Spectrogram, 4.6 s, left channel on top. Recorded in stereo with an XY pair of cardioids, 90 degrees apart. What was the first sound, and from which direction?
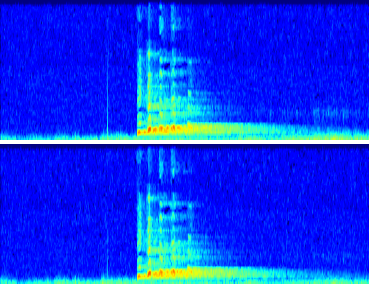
A giggle, straight ahead.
